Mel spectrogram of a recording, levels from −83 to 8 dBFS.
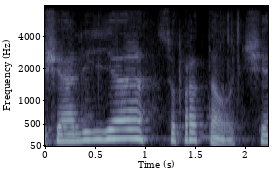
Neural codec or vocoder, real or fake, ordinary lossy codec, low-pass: none; real; MP3, 64 kbps; 7.2 kHz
